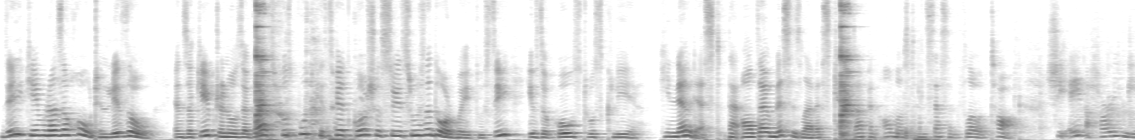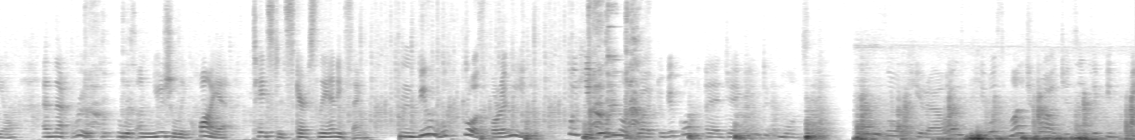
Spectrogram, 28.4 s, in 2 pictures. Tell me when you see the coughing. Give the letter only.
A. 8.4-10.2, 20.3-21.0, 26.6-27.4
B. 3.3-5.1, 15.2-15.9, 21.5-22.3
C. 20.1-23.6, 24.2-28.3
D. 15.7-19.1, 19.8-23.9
B.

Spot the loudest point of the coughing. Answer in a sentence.
The volume of the coughing peaks at 22 seconds.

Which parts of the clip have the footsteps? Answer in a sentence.
The footsteps can be heard from 20.1 to 23.6 s and from 24.2 to 28.3 s.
